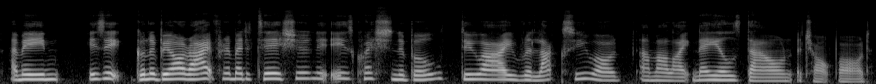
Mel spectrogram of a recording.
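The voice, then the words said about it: Broad Yorkshire accent. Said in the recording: “this voice, this broad Yorkshire Wakefield accent.”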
